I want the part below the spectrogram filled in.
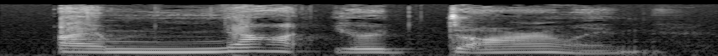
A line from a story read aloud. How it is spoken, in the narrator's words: she snapped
